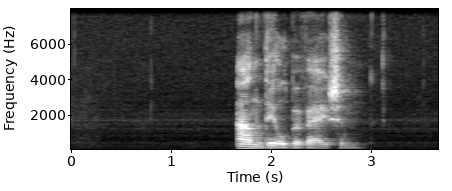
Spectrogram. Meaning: plural of aandeelbewijs
- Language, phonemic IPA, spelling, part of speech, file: Dutch, /ˈandelbəˌwɛizə(n)/, aandeelbewijzen, noun, Nl-aandeelbewijzen.ogg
